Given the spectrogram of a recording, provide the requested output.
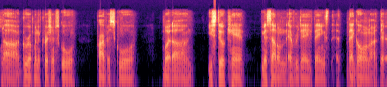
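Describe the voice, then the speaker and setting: At a moderate pace and with fairly even intonation, the speaker talks in an American accent, the sound dry and close with no echo over a quiet background. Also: man, very deep, low pitch for a man. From US Midwest, East St. Louis, Illinois. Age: 30s. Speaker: sports referee. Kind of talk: casual interview.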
